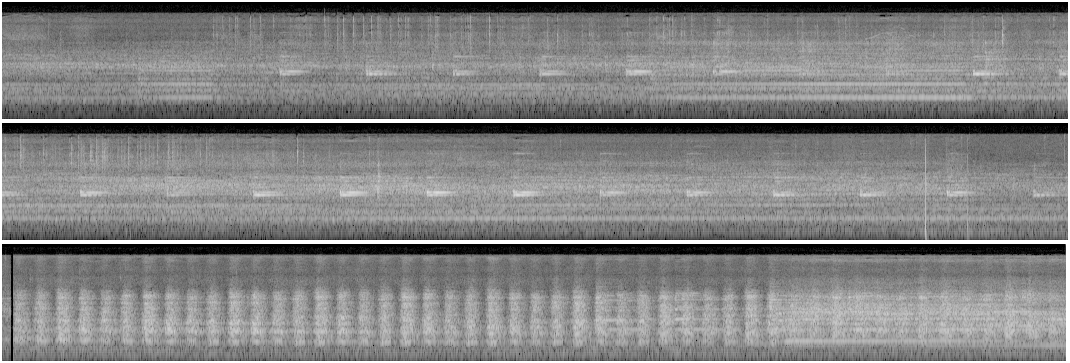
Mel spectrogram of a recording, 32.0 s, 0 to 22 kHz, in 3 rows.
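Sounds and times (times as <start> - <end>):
model locomotive bell ringing: 2.7 - 8.2, 9.7 - 20.4, 21.0 - 21.4, 27.3 - 28.6.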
